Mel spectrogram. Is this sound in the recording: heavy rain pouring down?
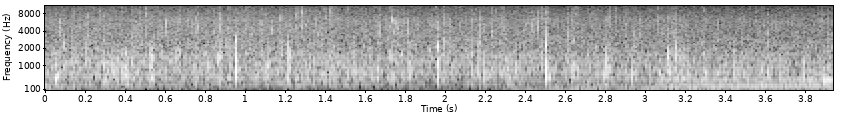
yes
